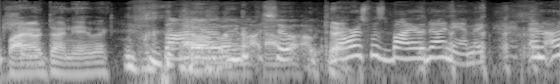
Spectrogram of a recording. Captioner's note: murmuring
